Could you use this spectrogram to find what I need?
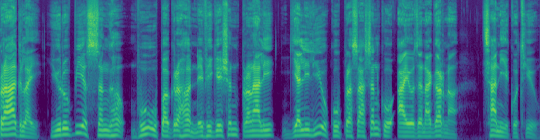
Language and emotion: Nepali, neutral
